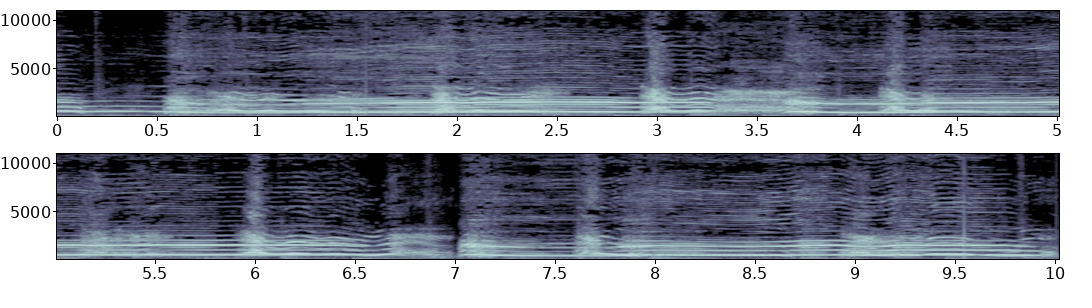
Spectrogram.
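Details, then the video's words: Alaskan Malamute howling indoors because he wants to go outside to pee; long sustained tonal howls with wavering, slightly rising and falling pitch, held for several seconds each, with brief breaks and a second dog joining in. "Mad Malamute Yells About Sending PeeMail!"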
